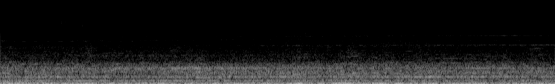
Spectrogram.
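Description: Kinki Sharyo–Kawasaki SP1900 electric train running at speed, heard inside the carriage: a steady rumble with a faint steady hum over it.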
